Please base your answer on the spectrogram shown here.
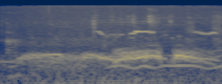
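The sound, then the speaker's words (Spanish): Wood pigeons in breeding season coo before dawn in a huge cedar tree, a dense, continuous chorus of soft, low, overlapping hoots with steady pulsing, fairly loud and unbroken. “el palacio de Sofraga, y ahí hay un cedro enorme, gigantesco, donde hay un auténtico tumulto de palomas torcaces en celo. Aún no ha amanecido.”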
